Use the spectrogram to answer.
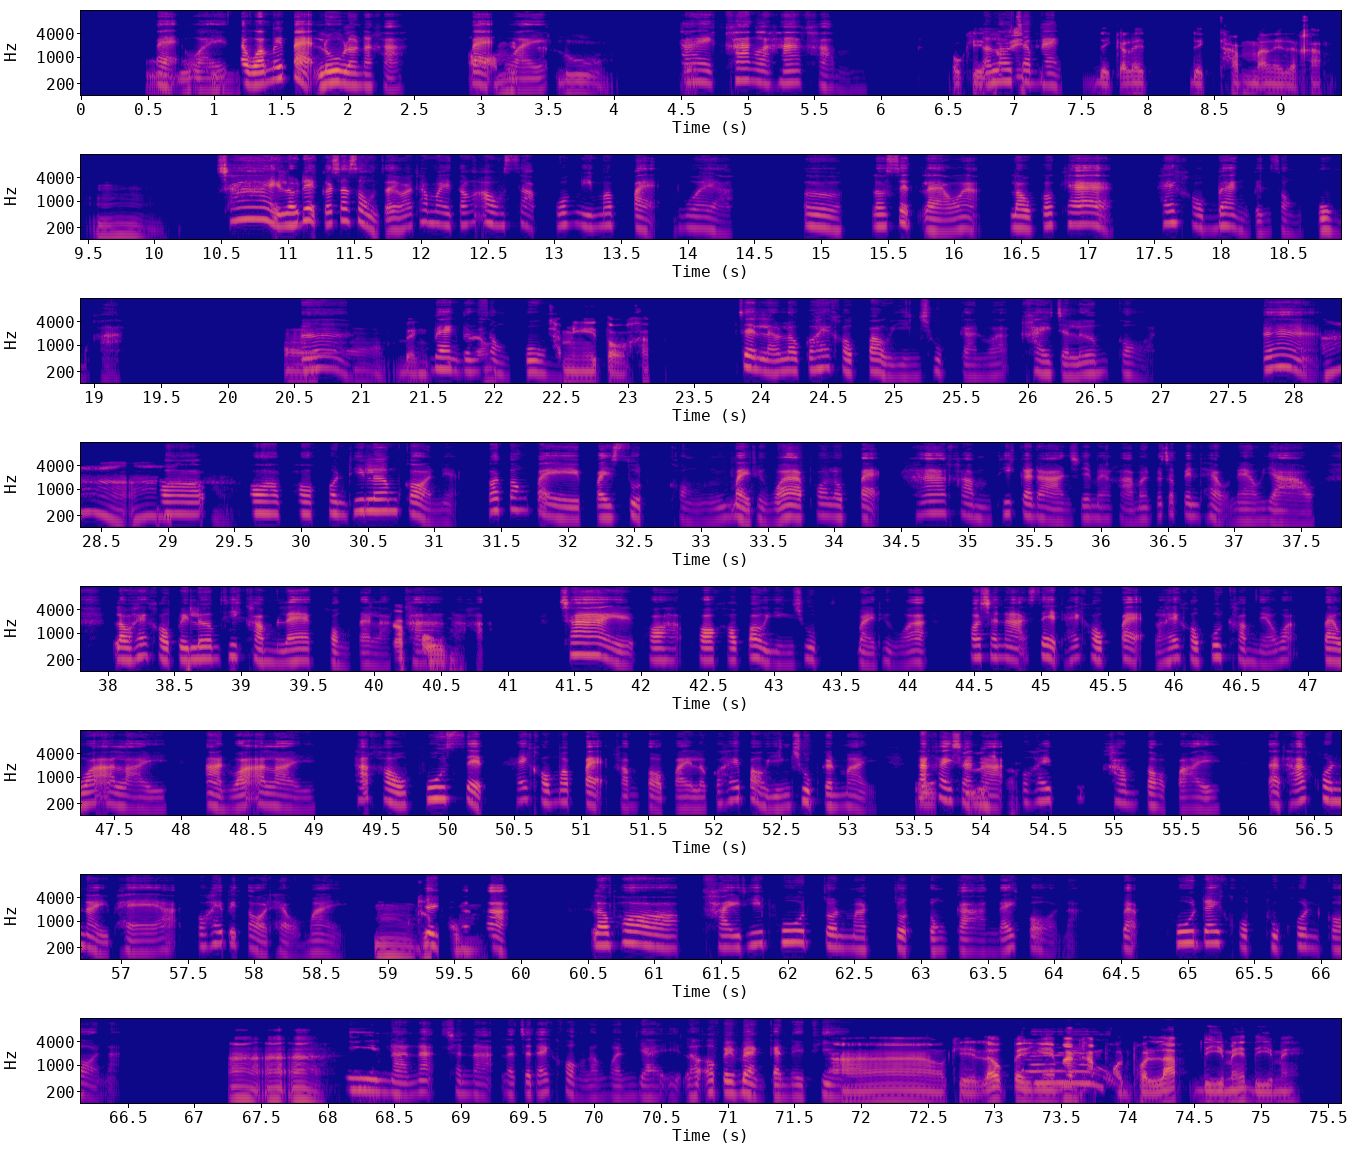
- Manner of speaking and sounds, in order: other background noise; tapping
- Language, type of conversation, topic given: Thai, podcast, คุณอยากให้เด็ก ๆ สนุกกับการเรียนได้อย่างไรบ้าง?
